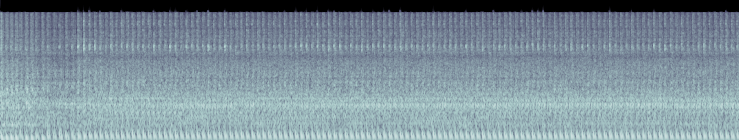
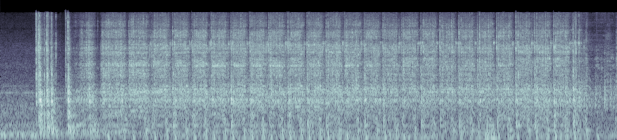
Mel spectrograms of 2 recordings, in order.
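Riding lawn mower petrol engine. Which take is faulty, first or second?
second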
